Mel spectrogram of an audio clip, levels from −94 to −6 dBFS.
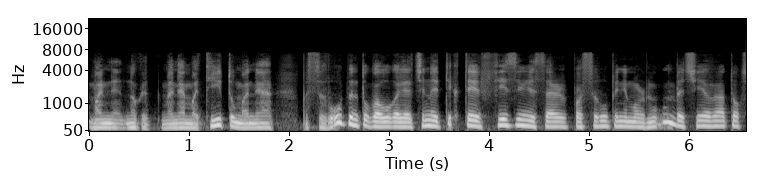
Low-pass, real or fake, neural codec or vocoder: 7.2 kHz; fake; codec, 16 kHz, 1 kbps, FunCodec, trained on LibriTTS, 50 frames a second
